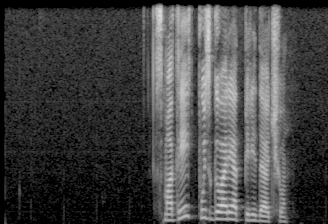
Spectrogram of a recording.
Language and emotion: Russian, neutral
